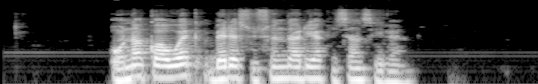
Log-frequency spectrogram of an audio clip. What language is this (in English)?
Basque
